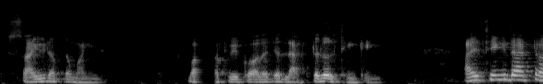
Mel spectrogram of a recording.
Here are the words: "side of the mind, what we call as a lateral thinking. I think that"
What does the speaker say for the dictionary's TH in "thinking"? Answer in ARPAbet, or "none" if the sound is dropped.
T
